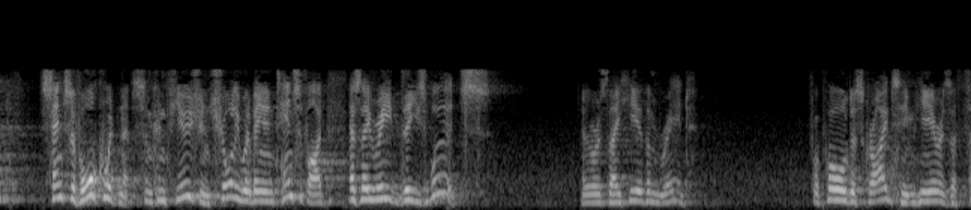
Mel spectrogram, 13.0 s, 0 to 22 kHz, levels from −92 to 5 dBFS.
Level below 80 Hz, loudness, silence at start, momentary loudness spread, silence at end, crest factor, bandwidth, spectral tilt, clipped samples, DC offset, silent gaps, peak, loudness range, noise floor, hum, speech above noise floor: -78 dBFS; -30 LUFS; 0 s; 15 LU; 0 s; 22 dB; 5.8 kHz; -10 dB/octave; under 0.1%; under 0.1%; none; -8 dBFS; 10 LU; -66 dBFS; none; 36 dB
